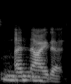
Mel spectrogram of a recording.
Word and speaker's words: Anahita: It's spelled Dr. Anahita, but it's Anita.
